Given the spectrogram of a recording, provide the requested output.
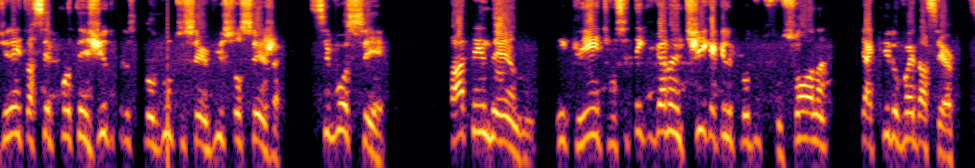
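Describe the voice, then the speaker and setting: A man talks in a high voice with ordinary pitch variation and a São Paulo interior accent. The sound is dry and close, with no echo. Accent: caipira accent (São Paulo countryside). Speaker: sales director giving a talk. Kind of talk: conference talk. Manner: casual, with hesitations and repetitions.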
